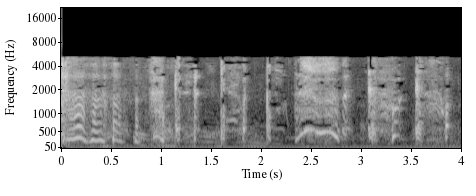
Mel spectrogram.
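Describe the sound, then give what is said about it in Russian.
A prolonged, unbearable coughing fit: many harsh, loud cough bursts in quick succession, mixed with voiced, strained groaning sounds between the spasms. “Нестерпимый кашель продолжался минут пять.”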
